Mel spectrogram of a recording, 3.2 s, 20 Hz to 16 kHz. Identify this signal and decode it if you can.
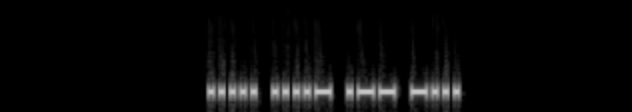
Morse code, heard as a keyed tone, about 46 wpm, 700 Hz. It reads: 54WB
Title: Four Challenging Letter-Number Combinations 45wpm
